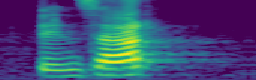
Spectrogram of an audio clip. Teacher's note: puede recaer en la última sílaba como en la palabra pensar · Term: acento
